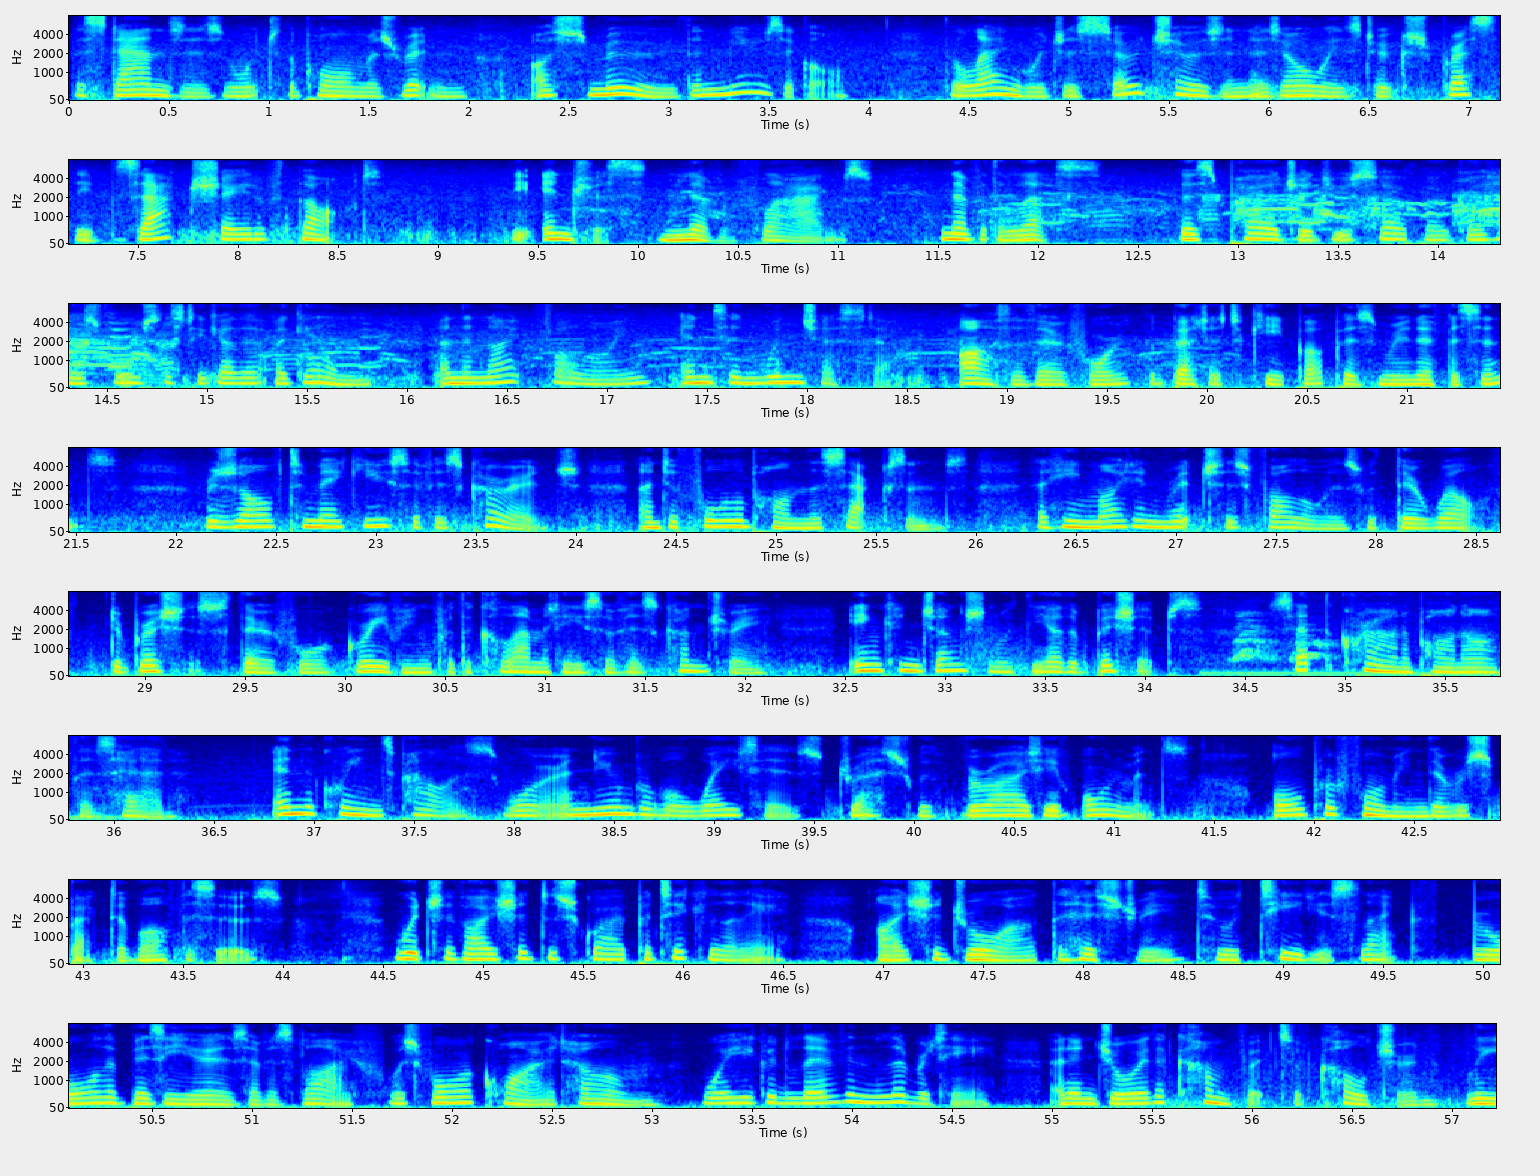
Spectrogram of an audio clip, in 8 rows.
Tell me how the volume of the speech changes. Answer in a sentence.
The volume of the speech stays about the same.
